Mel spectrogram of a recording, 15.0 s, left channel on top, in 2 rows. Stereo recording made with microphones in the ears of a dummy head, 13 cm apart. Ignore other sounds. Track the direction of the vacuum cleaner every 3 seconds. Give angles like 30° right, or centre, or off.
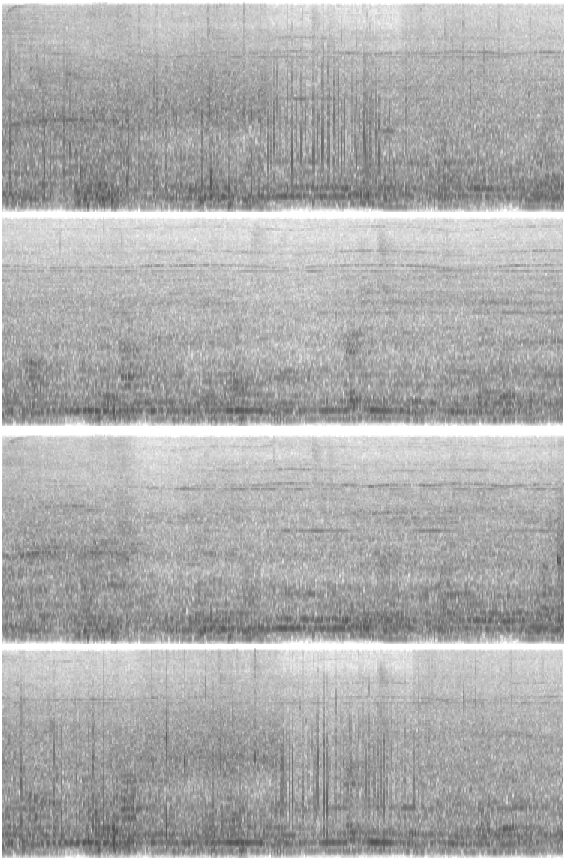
20° left, 50° right, 20° right, 20° left, 40° left.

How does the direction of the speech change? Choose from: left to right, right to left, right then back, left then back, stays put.
stays put.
